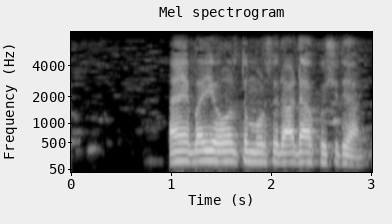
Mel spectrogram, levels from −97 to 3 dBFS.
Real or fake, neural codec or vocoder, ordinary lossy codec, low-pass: real; none; AAC, 48 kbps; 7.2 kHz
